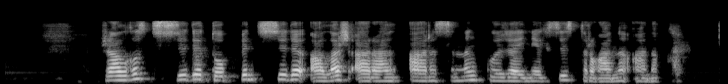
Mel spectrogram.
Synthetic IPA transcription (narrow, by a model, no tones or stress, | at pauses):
ʒ̥ɑlˠʁəzt̪ʰʏ̥sɪd̪e̞t̪ʰo̞pːe̞nt̪ʰʏ̥sɪd̪eʔɑlˠɑʃɑɾəsənəɴkʲʰɵzæjne̞ksɪzt̪ʰʊɾʁɑnə̰ʔɑnəq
